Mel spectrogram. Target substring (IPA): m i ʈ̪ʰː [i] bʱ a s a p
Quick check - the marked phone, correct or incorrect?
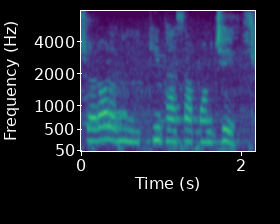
correct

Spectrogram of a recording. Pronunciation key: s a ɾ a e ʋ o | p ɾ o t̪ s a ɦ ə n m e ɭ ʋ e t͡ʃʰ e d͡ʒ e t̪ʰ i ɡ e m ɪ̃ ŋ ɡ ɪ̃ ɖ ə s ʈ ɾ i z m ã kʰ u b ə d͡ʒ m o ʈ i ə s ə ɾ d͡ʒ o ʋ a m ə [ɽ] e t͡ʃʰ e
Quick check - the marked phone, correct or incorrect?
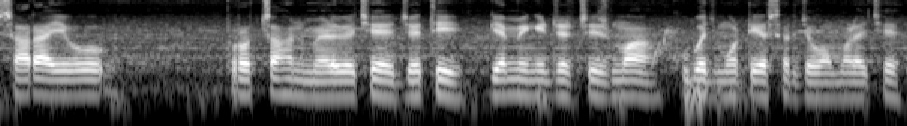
incorrect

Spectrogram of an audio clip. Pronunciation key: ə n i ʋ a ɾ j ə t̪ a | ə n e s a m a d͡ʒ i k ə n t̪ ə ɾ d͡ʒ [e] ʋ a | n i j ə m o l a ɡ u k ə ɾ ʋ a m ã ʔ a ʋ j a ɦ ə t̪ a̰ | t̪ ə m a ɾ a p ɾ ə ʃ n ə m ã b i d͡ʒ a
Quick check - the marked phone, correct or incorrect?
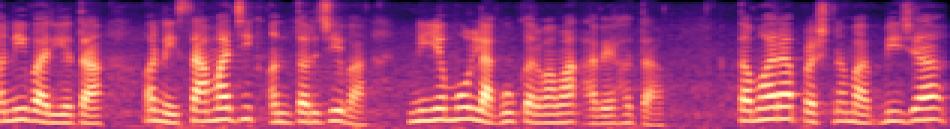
correct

